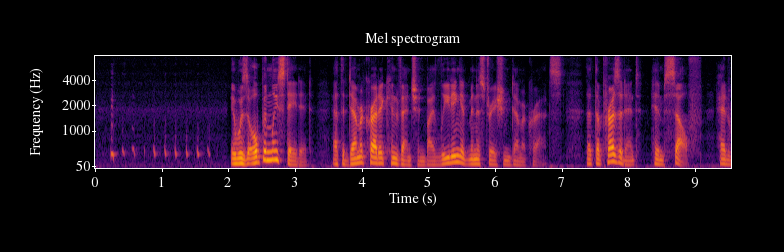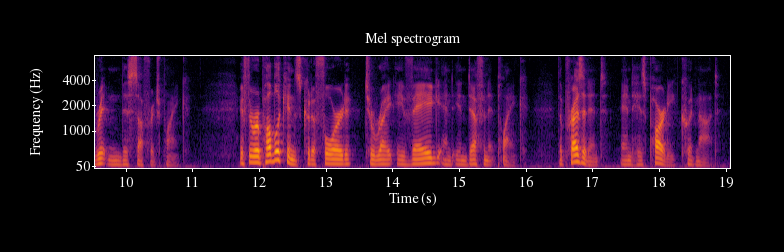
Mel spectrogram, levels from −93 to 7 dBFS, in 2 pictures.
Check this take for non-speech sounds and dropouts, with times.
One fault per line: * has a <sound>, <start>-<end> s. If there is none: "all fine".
* has a laugh, 0.2-1.8 s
